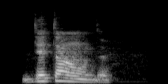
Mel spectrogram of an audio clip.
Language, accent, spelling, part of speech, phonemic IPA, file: French, Canada, détende, verb, /de.tɑ̃d/, LL-Q150 (fra)-détende.wav
- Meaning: first/third-person singular present subjunctive of détendre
